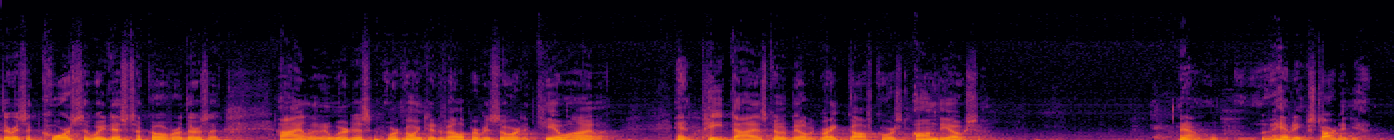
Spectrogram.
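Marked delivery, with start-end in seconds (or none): none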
